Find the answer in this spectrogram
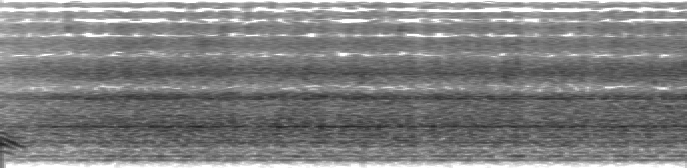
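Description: A steady machine hum with a constant pitched drone, unchanging throughout, such as running equipment or a motor.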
